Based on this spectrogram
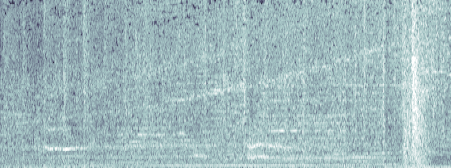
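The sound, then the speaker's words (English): A Ferrari's engine roars steadily while tires squeal and whine in shifting pitches as the car, entering a curve too fast, catches the soft shoulder with its rear wheels and spins out of control, ending in a sudden harsh burst of noise near the close. “The rear wheels caught the soft shoulder, spinning me out of control.”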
